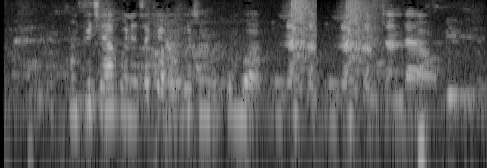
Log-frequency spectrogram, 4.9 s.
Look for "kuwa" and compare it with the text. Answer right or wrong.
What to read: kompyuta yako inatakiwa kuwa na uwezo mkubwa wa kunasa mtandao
wrong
